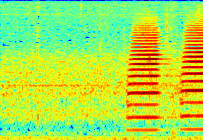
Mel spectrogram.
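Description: Two short notes of MuseScore's synthesized trumpet sound at much the same pitch, about half a second apart, played back as notes are entered into the trumpet part of the score. They come in the second half, after a low hum.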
